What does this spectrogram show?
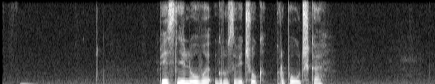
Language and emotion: Russian, neutral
